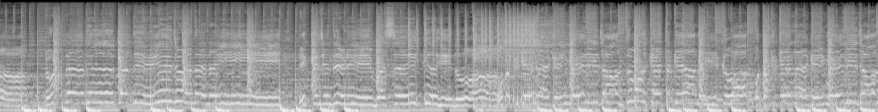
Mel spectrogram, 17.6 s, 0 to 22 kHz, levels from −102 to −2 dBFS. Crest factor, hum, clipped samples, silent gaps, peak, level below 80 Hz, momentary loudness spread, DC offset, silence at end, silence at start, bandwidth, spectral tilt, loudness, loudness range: 10 dB; none; under 0.1%; none; 0 dBFS; -14 dBFS; 2 LU; under 0.1%; 0 s; 0 s; 19.5 kHz; -4 dB/octave; -10 LUFS; 1 LU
